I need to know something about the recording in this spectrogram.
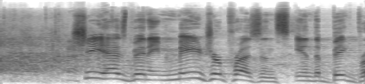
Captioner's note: laughter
